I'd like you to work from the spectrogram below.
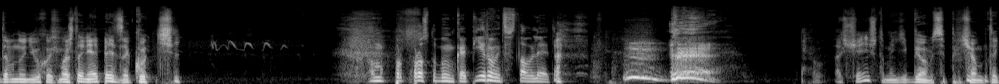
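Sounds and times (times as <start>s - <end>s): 
speech: 0.0s - 2.0s, 3.4s - 7.2s, 8.1s - 9.9s
rasping throat-clearing coughs: 5.7s - 7.4s.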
